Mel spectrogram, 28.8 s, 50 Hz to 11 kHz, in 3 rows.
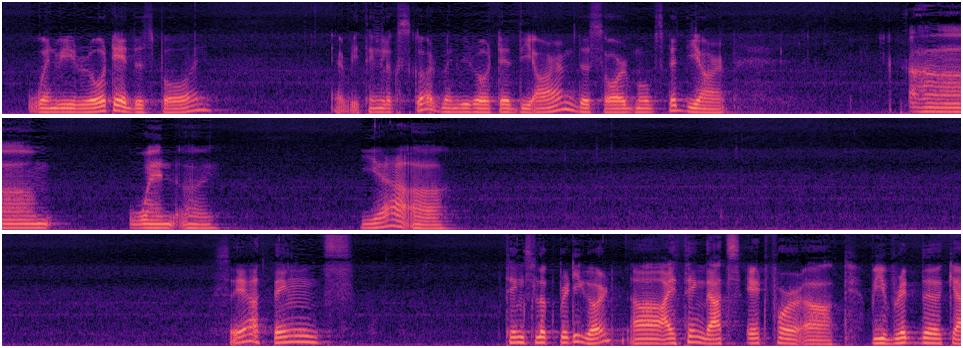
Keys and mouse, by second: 3.8 ctrl+z, 5.0 click, 7.0 ctrl+z, 7.6 right click, 14.1 click, 16.8 Escape, 18.1 click, 19.6 click, 22.3 ctrl+z, 23.4 right click.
